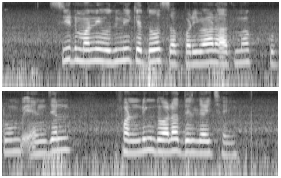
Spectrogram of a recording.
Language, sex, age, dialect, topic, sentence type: Magahi, female, 31-35, Western, banking, statement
